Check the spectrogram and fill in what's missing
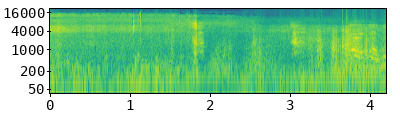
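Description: Strong wind buffets the microphone as a paraglider launches, a loud, rough roar of gusts that swells and dips throughout, with a person talking under the noise.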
